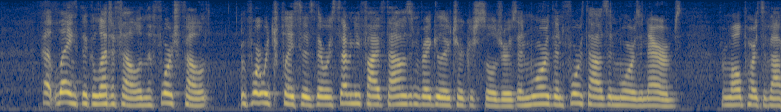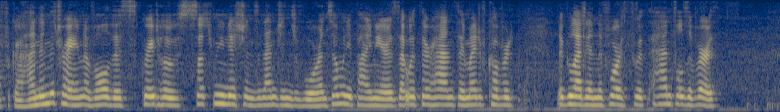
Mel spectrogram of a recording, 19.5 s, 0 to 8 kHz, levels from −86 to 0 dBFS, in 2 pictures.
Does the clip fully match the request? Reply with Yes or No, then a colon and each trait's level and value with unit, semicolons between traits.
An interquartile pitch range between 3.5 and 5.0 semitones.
No: narrow, 2.5 semitones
